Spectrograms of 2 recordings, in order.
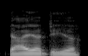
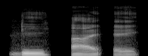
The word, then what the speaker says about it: Dia: Dia. How you spell it? D-I-A.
